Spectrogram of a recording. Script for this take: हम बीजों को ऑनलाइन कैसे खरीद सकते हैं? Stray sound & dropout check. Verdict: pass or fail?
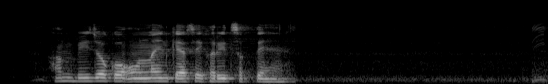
pass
